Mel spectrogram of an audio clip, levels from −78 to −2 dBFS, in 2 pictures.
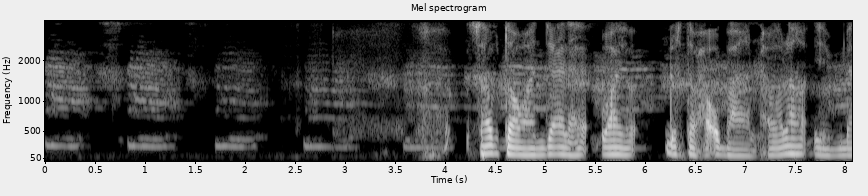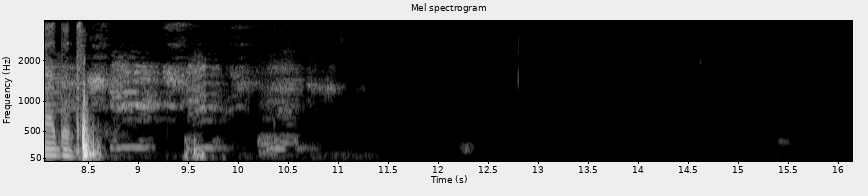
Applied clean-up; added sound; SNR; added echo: none; none; none; none.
